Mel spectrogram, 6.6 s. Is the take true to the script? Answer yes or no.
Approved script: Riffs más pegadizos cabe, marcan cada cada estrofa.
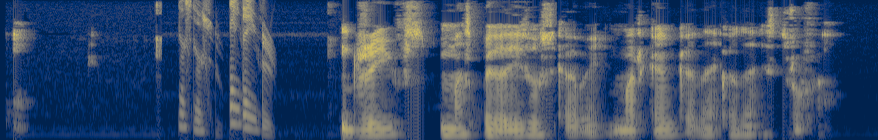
yes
